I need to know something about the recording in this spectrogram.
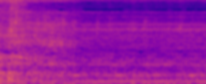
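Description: Tilt-head electric stand mixer running steadily, its motor humming as the beater turns through wet brownie batter.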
